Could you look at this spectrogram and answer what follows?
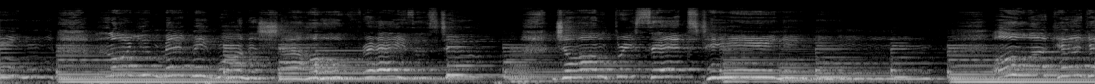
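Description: A woman singing with vibrato to her own electronic keyboard accompaniment, held chords changing every couple of seconds beneath the voice.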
